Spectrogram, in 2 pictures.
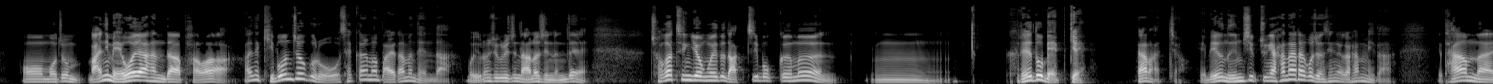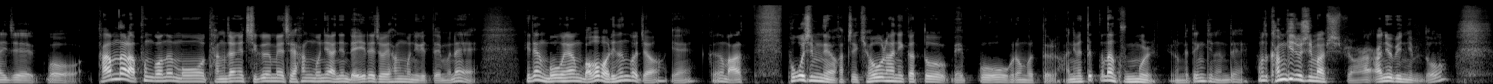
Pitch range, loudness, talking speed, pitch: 115-175 Hz, -18 LUFS, 370 characters per minute, 145 Hz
